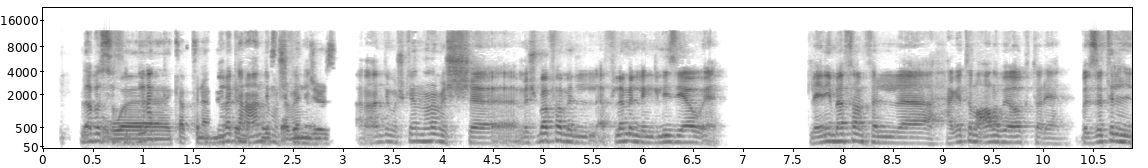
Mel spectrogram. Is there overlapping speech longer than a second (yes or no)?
yes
